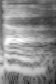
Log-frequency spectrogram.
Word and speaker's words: to: Again, the word to I'm saying like duh and I'm putting it with the word trying.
